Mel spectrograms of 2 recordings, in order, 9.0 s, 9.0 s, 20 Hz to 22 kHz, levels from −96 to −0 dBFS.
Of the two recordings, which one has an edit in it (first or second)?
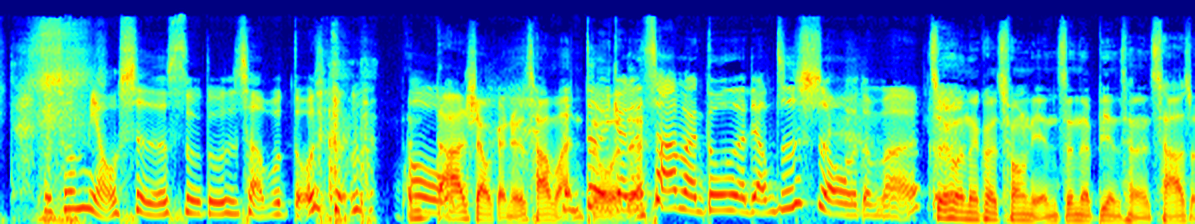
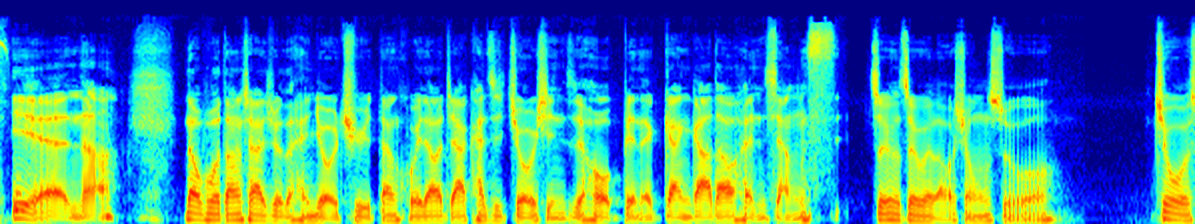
first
